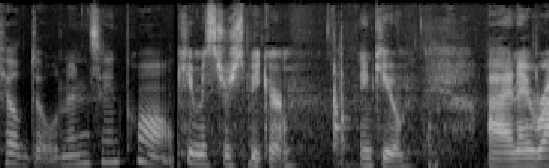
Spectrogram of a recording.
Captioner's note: speaking French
